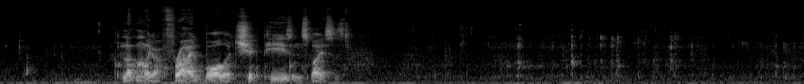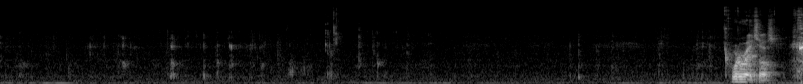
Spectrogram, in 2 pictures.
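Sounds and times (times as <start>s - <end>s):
person chewing crunchy food: 4.2s - 12.6s, 13.5s - 15.3s.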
